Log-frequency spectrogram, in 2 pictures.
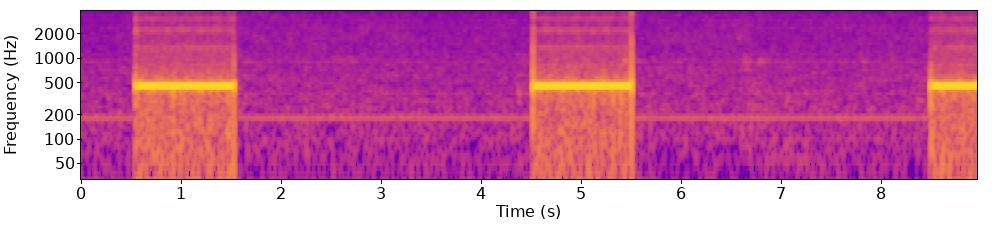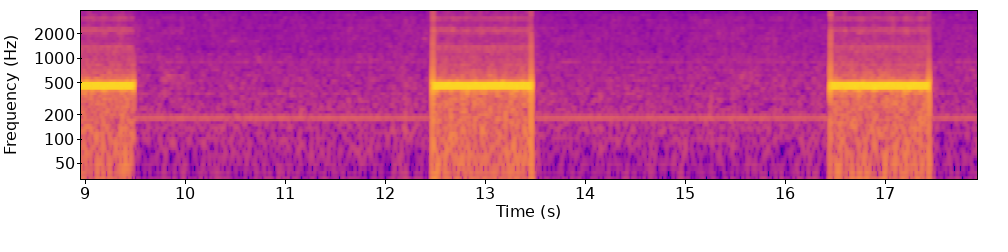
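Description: Telephone ringback tones play while a call to an extension rings through: five evenly spaced buzzing rings, each about a second long with roughly three seconds of quiet between, over a faint low hum.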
